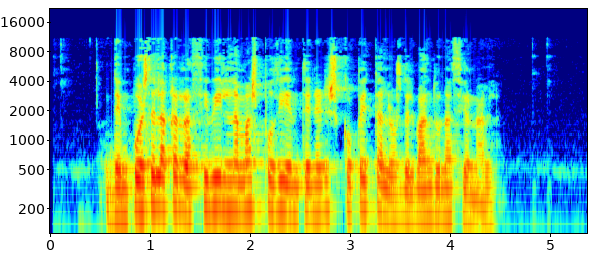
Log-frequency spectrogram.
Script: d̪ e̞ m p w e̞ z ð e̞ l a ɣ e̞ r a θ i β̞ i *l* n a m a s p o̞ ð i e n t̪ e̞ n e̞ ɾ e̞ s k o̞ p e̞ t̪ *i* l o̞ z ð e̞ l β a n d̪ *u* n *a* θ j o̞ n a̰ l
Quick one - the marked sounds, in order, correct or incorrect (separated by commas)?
correct, incorrect, correct, correct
